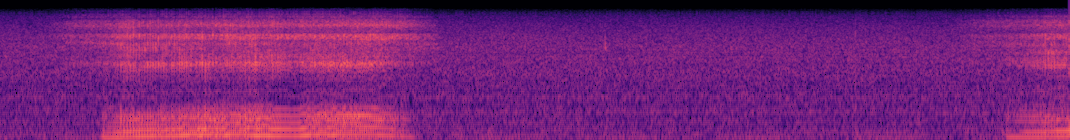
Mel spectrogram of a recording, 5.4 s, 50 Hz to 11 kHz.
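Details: Husband snoring while asleep at 2:24 a.m., recorded by his wife; he denies snoring loudly: one long rattling, vibrating inhaled snore with a hissing exhale, then a pause before the next; snoring.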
